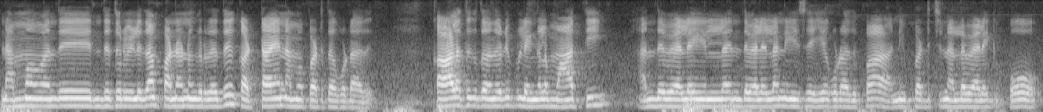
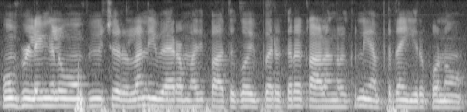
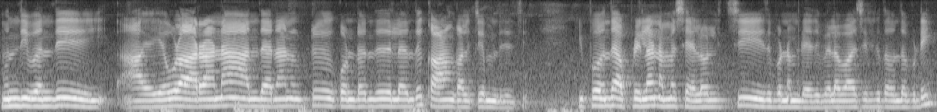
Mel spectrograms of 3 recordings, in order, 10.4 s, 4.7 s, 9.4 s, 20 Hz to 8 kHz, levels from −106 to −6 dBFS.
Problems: none marked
